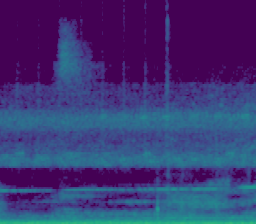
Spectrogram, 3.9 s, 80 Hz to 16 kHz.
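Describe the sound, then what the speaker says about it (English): An FMS Ranger RTF model airplane with an 850 mm wingspan flies some distance away, heard as a faint, steady drone with a thin motor whine over constant low rumbling background noise. "Guys, I must say, this thing is actually a great flying plane."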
